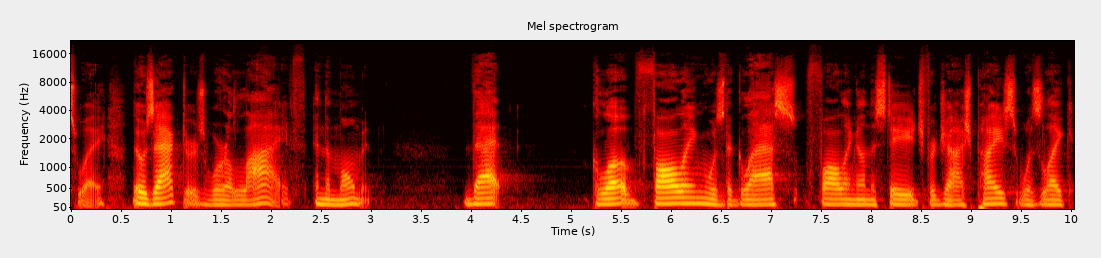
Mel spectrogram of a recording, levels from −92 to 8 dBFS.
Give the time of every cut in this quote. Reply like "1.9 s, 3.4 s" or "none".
6.5 s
